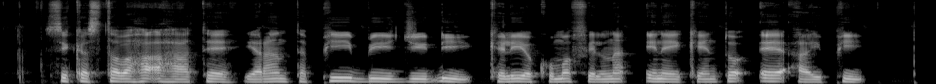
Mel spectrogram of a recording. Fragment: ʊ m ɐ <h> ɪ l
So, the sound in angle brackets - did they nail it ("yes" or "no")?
no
